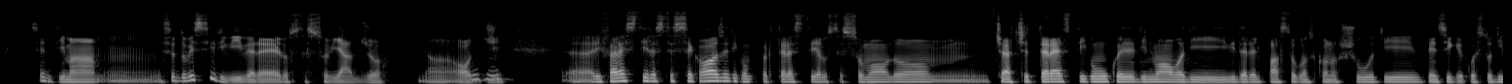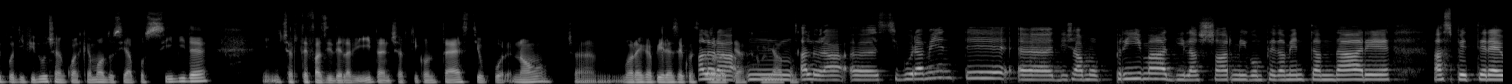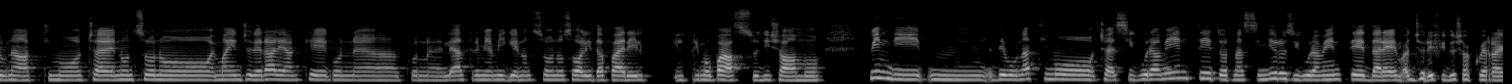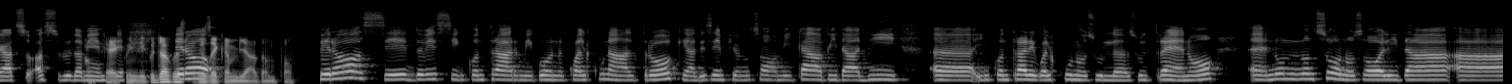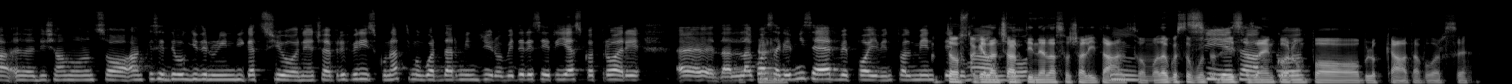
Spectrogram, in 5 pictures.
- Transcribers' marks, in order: "cioè" said as "ceh"; "Cioè" said as "ceh"; "cioè" said as "ceh"; "cioè" said as "ceh"; laughing while speaking: "maggiore"; "cioè" said as "ceh"
- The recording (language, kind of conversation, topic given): Italian, podcast, Hai mai condiviso un pasto improvvisato con uno sconosciuto durante un viaggio?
